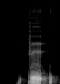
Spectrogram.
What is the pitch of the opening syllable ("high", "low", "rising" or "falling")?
low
